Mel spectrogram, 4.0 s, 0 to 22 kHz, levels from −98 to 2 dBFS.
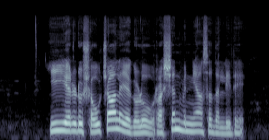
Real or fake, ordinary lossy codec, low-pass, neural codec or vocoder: real; none; 14.4 kHz; none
